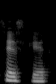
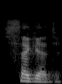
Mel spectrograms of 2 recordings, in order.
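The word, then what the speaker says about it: Szeged: the hun research institute sees I may be pronouncing it wrong sees is okay seed seed okay yes Dr.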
